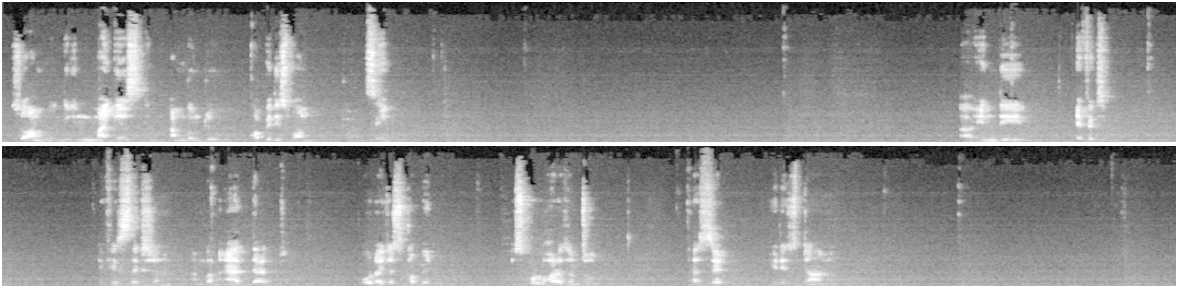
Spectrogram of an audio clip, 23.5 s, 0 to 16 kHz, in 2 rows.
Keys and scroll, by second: 3.5 super+c, 14.8 super+v.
